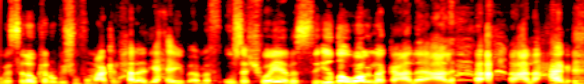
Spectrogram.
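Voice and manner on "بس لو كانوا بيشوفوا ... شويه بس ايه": ordinary talk, nothing marked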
